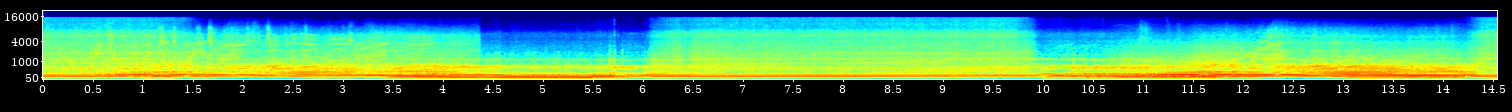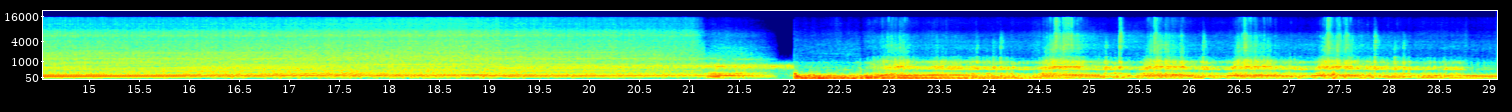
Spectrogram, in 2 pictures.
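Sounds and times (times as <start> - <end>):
car engine accelerating hard: 0.0 - 21.8, 22.5 - 29.0.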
